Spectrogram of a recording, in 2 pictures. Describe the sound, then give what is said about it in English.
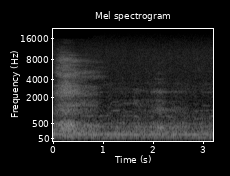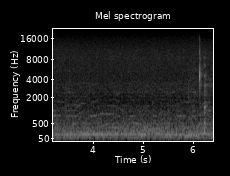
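A single breathy, drawn-out yawn at the very start, fading into a steady low hum with no talking. “Forgive me for my yawning.”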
